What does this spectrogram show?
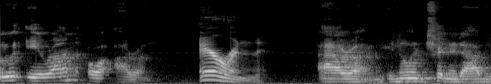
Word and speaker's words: Aaron: and should I call you Aon or Aaron Aaron Aaron you know in Trinidad we have so many different pronunciations for words and because of our dialect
